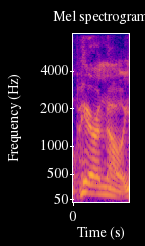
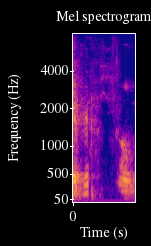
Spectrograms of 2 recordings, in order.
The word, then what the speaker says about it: Perrineau: Hal Perrineau. I can't pronounce my man last name. – Oh, Perrineau. Yeah. – Perrineau, but yeah.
